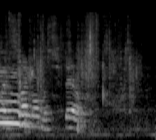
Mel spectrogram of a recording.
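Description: A person's drawn-out vocal sound without words, held on one pitch and sliding down as it fades about half a second in. A short falling vocal glide follows about a second in.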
